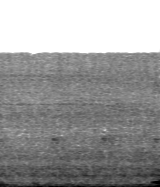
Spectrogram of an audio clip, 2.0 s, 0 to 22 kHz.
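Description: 1986 Dodge truck's carbureted V8 engine idling steadily, running again after sitting for eight years.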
